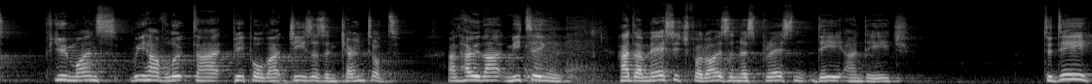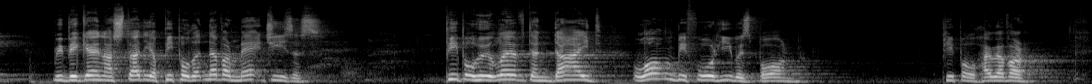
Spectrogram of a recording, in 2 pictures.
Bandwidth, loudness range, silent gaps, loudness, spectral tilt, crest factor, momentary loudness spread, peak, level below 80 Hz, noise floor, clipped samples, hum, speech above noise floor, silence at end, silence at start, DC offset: 17 kHz; 6 LU; none; -20 LUFS; -5 dB/octave; 20 dB; 12 LU; -2 dBFS; -58 dBFS; -59 dBFS; under 0.1%; none; 39 dB; 0.45 s; 0 s; under 0.1%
